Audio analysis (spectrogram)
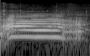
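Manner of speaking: high sudden mock cry of alarm; startled yelp. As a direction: jump as if jolted by noise. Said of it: "you go".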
